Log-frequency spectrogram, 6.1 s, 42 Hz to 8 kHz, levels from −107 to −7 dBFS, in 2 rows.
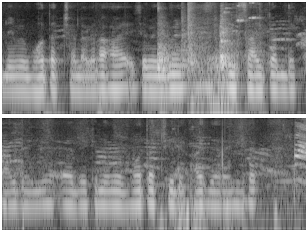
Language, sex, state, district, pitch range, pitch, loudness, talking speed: Hindi, male, Maharashtra, Nagpur, 130-135 Hz, 130 Hz, -34 LUFS, 215 wpm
